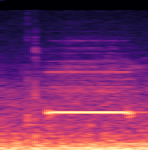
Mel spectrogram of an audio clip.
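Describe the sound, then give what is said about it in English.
A single steady electronic beep from a vehicle's reversing alarm as it backs into a parking spot, lasting about half a second, over a low background rumble of engine or traffic noise. “They're still parking. They're still backing the fuck up.”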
